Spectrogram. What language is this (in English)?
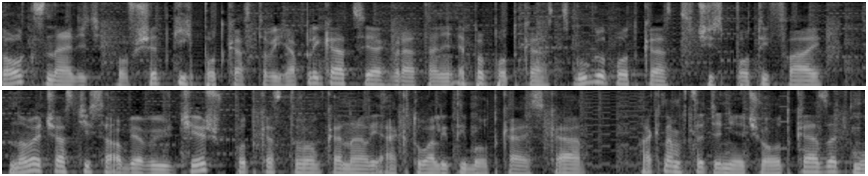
Slovak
